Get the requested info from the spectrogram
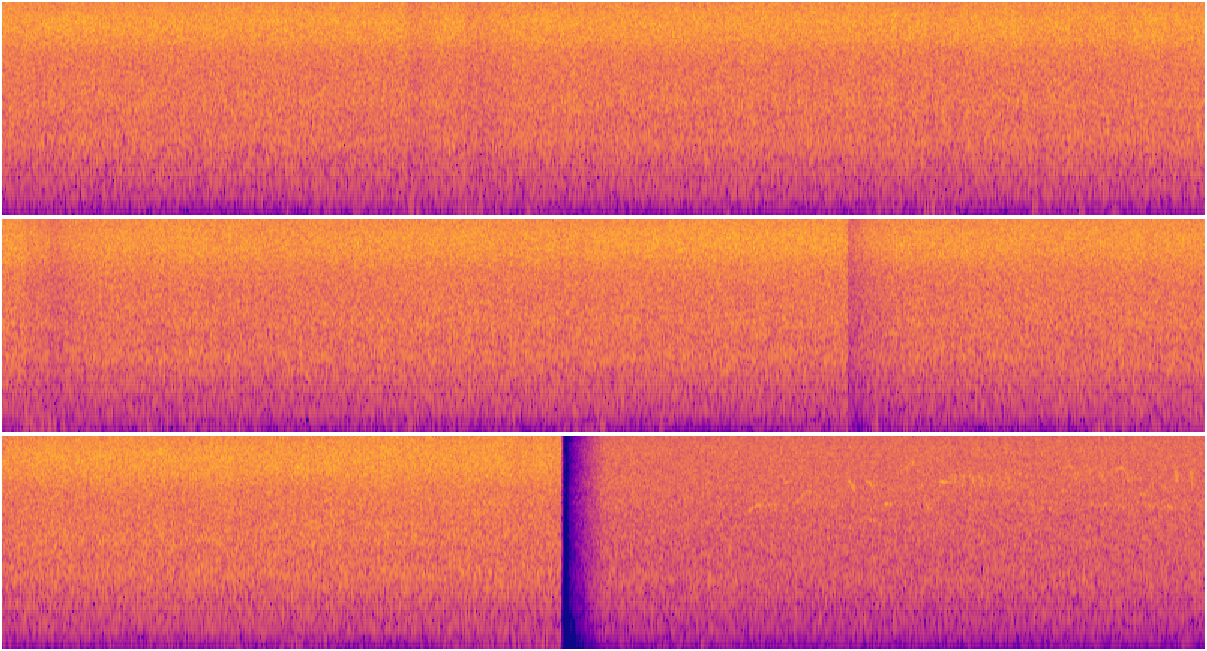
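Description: Steady rush of falling water from a twin waterfall, two streams pouring down a rock face into one plunge pool. The sound drops out for an instant near the end and comes back slightly quieter.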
